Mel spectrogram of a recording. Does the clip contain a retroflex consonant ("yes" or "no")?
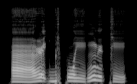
yes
